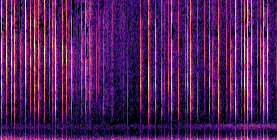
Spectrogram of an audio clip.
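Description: Long acrylic nails tap and scratch a large white plastic Pritt glue stick, with its cap on, held in a hand. About forty quick, bright plastic clicks and short scratches come in a quiet, uneven stream. Each click ends almost instantly, with a faint low rumble underneath.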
